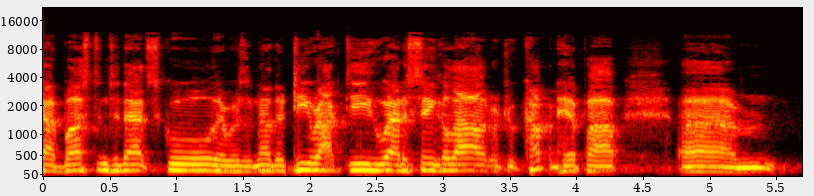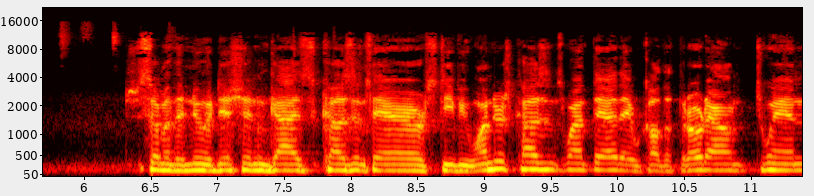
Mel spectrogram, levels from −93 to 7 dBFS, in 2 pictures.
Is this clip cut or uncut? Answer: cut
